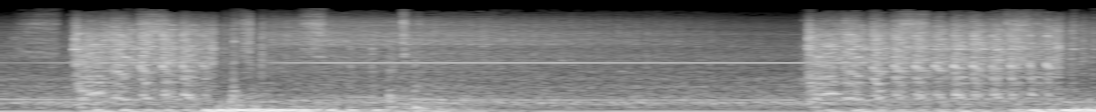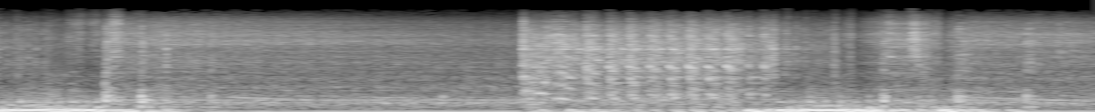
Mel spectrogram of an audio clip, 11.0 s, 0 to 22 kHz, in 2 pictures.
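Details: Toyota MR2 towed in not starting after a shop fixed its timing issue, torn vacuum hose found: starter cranks steadily in three long bursts but never catches; crank, no start, suspected fuel issue with no pressure building.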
